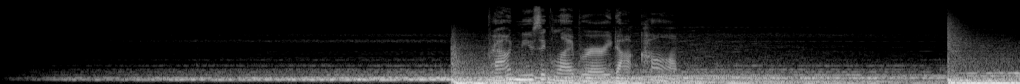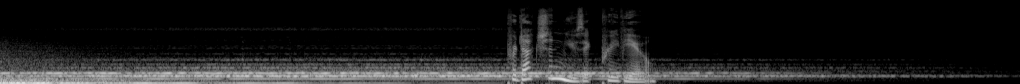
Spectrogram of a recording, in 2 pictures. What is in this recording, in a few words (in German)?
Reduzierte flächige Trailerpads mit soft wuchtigen Hits; Offen für viele Einsatzgebiete.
